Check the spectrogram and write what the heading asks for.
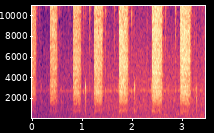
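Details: Six short, evenly spaced hissing spray bursts from an ear wax removal kit (Utility Tip) sprayed into the second ear during first at-home use.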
